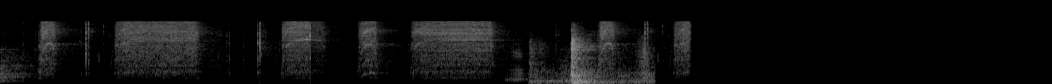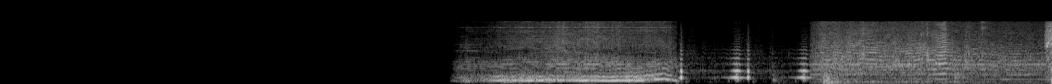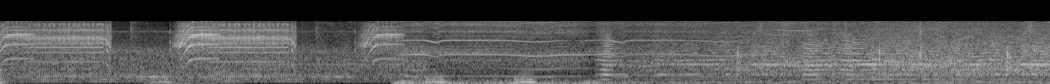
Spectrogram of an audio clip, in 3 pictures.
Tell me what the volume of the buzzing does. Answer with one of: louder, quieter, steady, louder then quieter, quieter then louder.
quieter then louder.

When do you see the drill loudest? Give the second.
23 s.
